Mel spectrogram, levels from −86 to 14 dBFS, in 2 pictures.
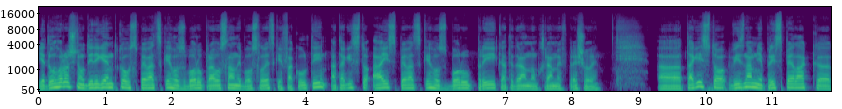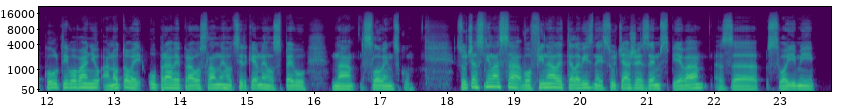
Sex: male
